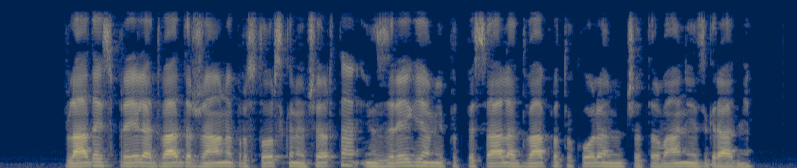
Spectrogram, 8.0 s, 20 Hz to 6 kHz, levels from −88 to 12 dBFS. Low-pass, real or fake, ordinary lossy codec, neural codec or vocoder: 5.4 kHz; real; none; none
